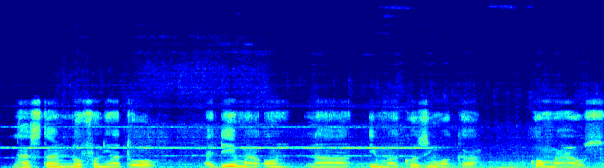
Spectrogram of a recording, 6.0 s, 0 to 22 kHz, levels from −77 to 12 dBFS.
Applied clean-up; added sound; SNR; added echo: none; Train; 12 dB; none.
